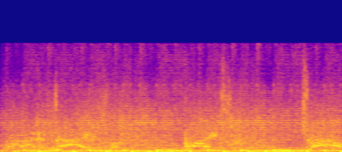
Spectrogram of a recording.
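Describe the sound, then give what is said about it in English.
Harsh, screamed vocals roar over a loud, dense band, the shouting sustained and aggressive throughout with no break in the wall of sound. “Some of the angriest vocals I've ever heard.”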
